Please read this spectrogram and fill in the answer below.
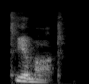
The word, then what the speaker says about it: Tiamat: Number one was Tiamat. Is that how you say it? – That's how I say it. – Yeah. Tiamat.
